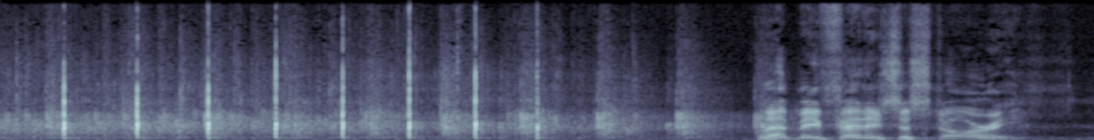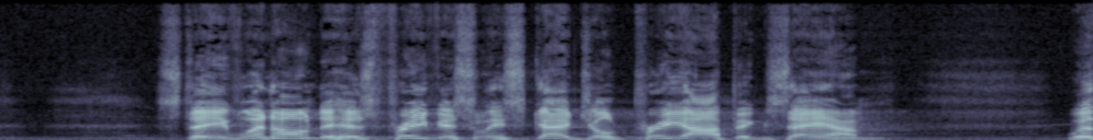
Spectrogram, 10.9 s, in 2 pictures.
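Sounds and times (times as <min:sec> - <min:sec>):
audience clapping hands in steady rhythm: 0:00.0 - 0:04.0
speech: 0:03.8 - 0:05.2, 0:06.3 - 0:09.9.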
